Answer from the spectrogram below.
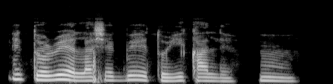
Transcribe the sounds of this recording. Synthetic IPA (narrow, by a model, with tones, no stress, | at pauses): nĩ˦to˧ɾi˦ɛ˦˨la˧ʃe˧ɡ͡be˦e˦˨to˨ji˨˦ka˧lɛ̃˨˦˨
